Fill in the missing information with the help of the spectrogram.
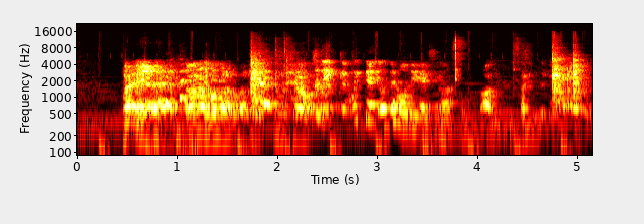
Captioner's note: laughs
